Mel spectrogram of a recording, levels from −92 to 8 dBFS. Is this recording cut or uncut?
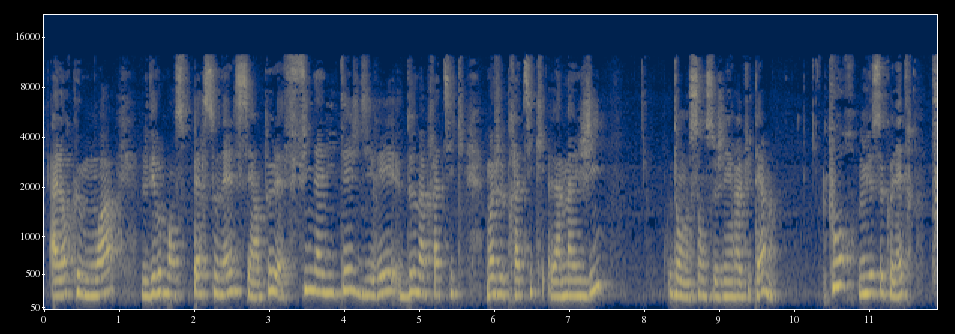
uncut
